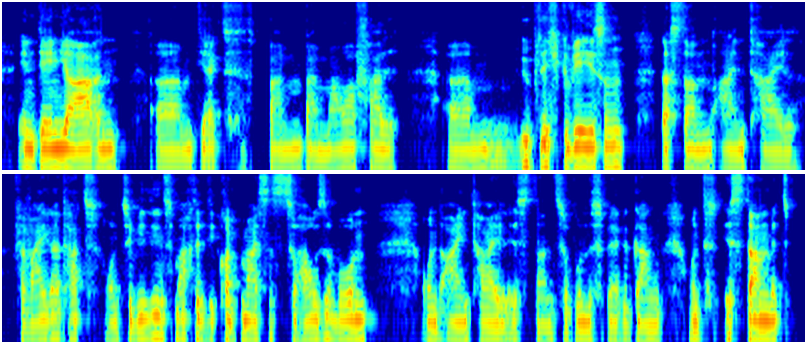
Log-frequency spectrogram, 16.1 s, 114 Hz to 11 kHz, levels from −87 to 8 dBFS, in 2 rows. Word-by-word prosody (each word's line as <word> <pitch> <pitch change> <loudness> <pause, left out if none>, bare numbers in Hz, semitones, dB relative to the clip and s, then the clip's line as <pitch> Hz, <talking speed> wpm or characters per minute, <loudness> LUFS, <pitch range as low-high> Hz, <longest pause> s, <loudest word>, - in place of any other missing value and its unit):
in 105 -1 +3
den 105 0 +7
Jahren, 105 0 +7 0.3
ähm, 100 +1 -4
direkt 105 -2 -7
beim 105 -1 -4
beim 100 -1 -4
Mauerfall, 105 0 -4 0.5
ähm, 100 +1 -6
üblich 120 -2 +2
gewesen, 110 +1 +5 0.3
dass - - +1
dann 105 0 -2
ein 105 +1 -5
Teil 95 -2 -8 0.2
verweigert 105 +4 -3
hat 110 0 -6
und 95 0 -8
Zivildienst 110 +2 -1
machte. 115 0 -1
Die 105 -1 -7
konnten 110 0 0
meistens 105 -1 -2
zu - - -3
Hause 110 +3 -2
wohnen 110 0 +1 0.4
und 100 -1 -3
ein 100 +1 -2
Teil 95 -1 -2
ist - - -7
dann 95 0 -7
zur - - -7
Bundeswehr 100 -1 -2
gegangen 95 -1 -4 0.2
und - - -5
ist - - -2
dann 105 0 +10
mit 105 +1 -1
105 Hz, 140 wpm, -26 LUFS, 100-110 Hz, 0.5 s, dann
